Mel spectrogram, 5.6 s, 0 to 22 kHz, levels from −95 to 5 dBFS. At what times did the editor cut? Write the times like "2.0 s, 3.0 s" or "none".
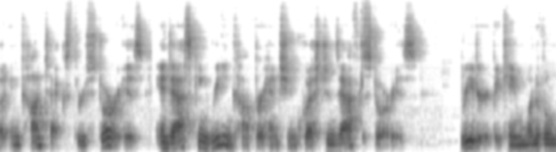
1.5 s, 3.6 s, 4.6 s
